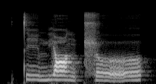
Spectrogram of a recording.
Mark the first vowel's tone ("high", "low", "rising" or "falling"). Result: falling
